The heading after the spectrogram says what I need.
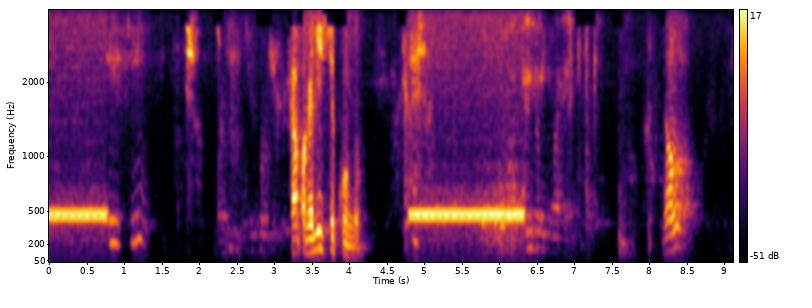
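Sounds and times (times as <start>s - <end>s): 
electronic phone tone signalling a second incoming call over a telephone line: 0.0s - 0.8s, 4.8s - 6.4s
speech: 0.8s - 1.4s, 2.2s - 5.1s, 8.2s - 8.6s.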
